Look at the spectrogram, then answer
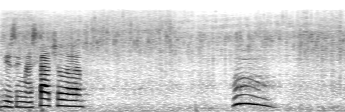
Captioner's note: gasps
